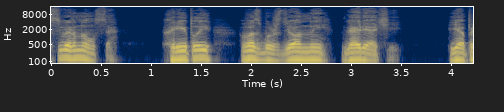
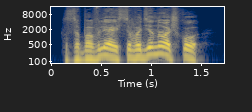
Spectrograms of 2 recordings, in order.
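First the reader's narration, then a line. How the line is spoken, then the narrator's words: Shouting. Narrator (Russian): крикнула Микаэла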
